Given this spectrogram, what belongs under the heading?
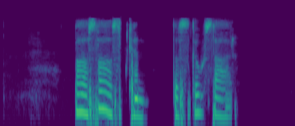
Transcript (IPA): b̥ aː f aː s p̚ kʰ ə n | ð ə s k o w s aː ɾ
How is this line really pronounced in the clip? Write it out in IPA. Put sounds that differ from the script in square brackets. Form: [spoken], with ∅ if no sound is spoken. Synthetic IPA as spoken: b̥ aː [s] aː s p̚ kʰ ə n | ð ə s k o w s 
